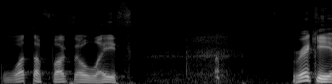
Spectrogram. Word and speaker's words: Olathe: I love how they spelled Olathe. Olatha. Phonetically.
